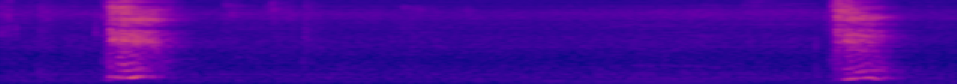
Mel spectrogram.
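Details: Pug dog with kennel cough, vomiting in the first days, later recovered: two short, harsh, honking coughs a few seconds apart in a quiet room; kennel cough, infectious tracheobronchitis.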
